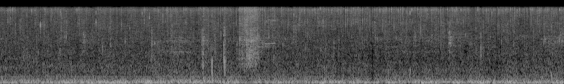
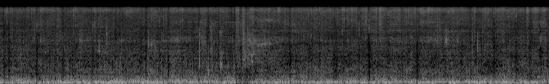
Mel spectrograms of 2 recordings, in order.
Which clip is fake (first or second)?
second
